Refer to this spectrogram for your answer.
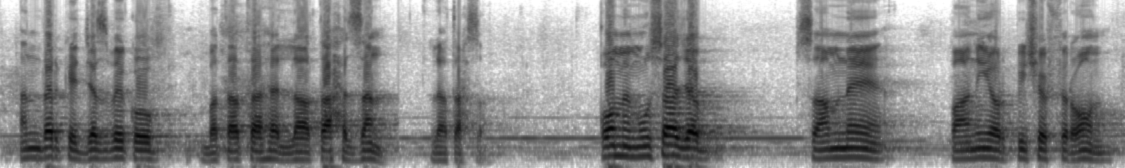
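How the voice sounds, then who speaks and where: A man at medium pitch with fairly even intonation, music playing in the background. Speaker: Islamic preacher giving a sermon. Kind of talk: religious sermon (bayan) retelling a historical story. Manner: emotional, preaching, expressive.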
